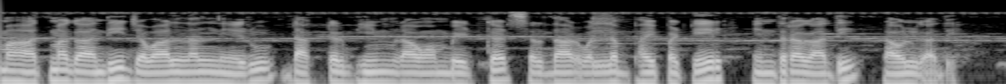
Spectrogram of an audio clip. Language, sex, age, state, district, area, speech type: Urdu, male, 18-30, Uttar Pradesh, Azamgarh, rural, spontaneous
